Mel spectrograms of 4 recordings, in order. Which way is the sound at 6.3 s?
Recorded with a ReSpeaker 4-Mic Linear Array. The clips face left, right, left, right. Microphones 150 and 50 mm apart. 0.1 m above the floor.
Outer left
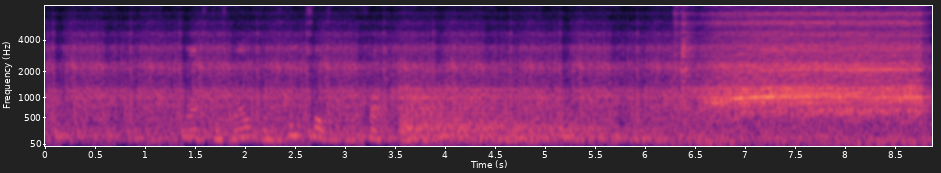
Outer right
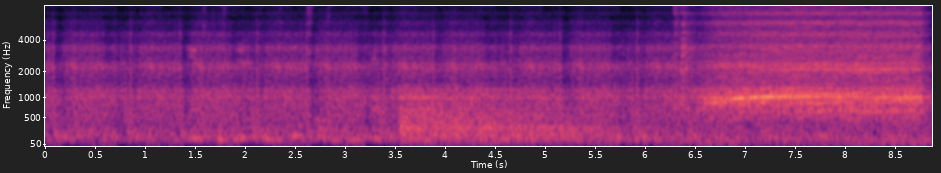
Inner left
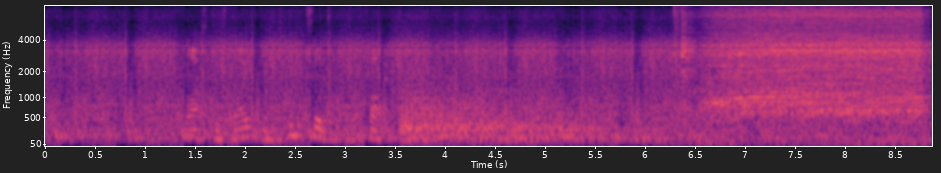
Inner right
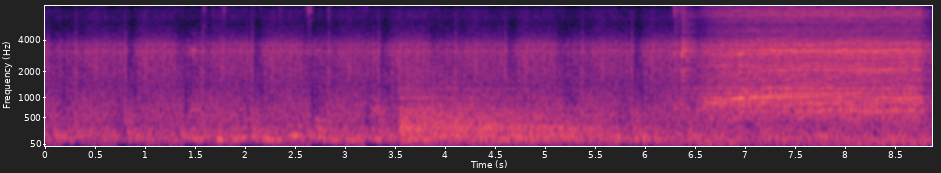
25° right (ahead or behind).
